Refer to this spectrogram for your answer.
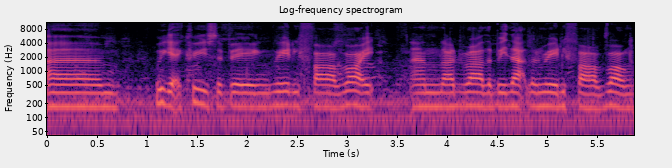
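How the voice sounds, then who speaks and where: Amid audible room echo, a woman with a fairly low pitch talks at a moderate pace in a monotone, flat intonation. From England, Leicester. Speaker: protest speaker, activist. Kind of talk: protest speech.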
